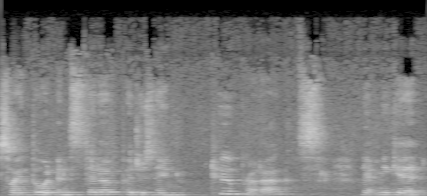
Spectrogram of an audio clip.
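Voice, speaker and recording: A soft-spoken woman talks at a fairly slow pace. Audible room echo and noticeable background noise surround her. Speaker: beauty vlogger. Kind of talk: casual vlog talk. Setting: bathroom at home. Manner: soft-spoken, quiet. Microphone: camera mic, no external microphone, quiet.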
